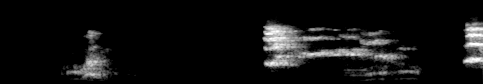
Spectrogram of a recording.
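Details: Blenheim Cavalier King Charles Spaniel puppies, one of a litter of five born at New Year's, in an indoor puppy pen. A short whine, then a loud, wavering, high yelp lasting over a second, with another yelp starting at the end.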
